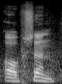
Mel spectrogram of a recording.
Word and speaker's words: option: ठीक है, तो लिखा है OPTION, तो इसे हम क्या पढ़ते हैं, ओ का उच्चारण ओ करना है, तो ओ हो गया। पी का प, और TIO का क्या करना है, स करना है, तो स हो गया। आंसर ना, तो हो गया ऑप्शन।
